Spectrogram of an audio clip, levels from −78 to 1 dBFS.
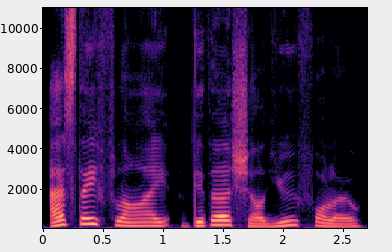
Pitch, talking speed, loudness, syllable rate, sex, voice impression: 185 Hz, 155 wpm, -18 LUFS, 3.7 syllables/s, female, very feminine, very young, tensed, powerful, very bright, soft, very clear, very fluent, very cute, slightly intellectual, very refreshing, sincere, calm, friendly, slightly reassuring, very unique, slightly elegant, wild, sweet, lively, slightly kind, very sharp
